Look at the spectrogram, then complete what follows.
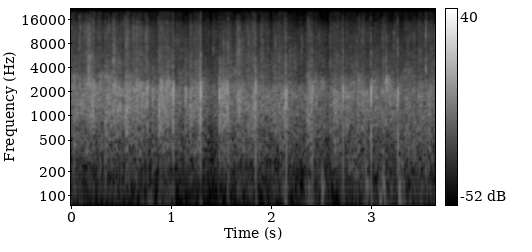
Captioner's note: applause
